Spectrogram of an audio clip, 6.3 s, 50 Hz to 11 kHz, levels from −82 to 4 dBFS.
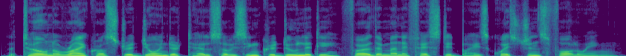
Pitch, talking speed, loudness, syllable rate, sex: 120 Hz, 145 wpm, -19 LUFS, 4.8 syllables/s, male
